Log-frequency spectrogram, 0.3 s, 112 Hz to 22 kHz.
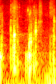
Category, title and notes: Sound effects > Other mechanisms, engines, machines
shop foley-031
tink, boom, percussion, crackle, wood, sfx, perc, oneshot, rustle, sound, pop, bop, foley, knock, little, metal, bam, bang, shop, strike, fx, thud, tools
